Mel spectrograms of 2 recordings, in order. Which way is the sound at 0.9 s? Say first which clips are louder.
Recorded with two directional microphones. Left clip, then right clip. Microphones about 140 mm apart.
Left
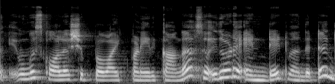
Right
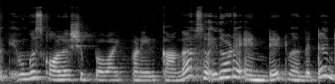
Left 8 dB; 50° left (ahead or behind).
